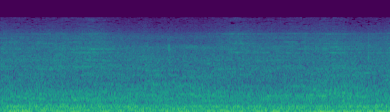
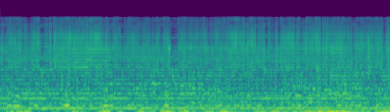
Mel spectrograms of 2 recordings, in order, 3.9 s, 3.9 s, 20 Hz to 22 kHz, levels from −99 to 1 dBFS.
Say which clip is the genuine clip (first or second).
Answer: first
